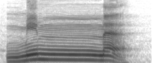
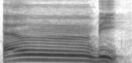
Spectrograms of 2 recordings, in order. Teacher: ميم خالصه بغنه طبعا انا عايزها مخفاه يبقى كده انبي يبقى في اطباق للشفتين في اطباق في الشفاه ولكن اطباق بدون كز حتى لا تتحول الى ميم مشدده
